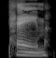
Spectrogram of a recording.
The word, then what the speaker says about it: Pame: Well, she spelled her name Pame, P-A-M-E, but you pronounced it Pam. The E was silent.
